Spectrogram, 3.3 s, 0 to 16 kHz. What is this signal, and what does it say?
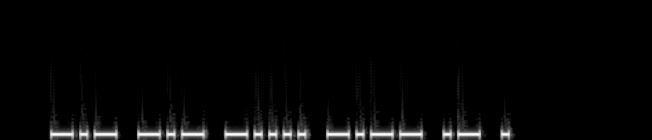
Morse code, heard as a keyed tone, about 36 wpm, 700 Hz. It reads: KK6YAE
